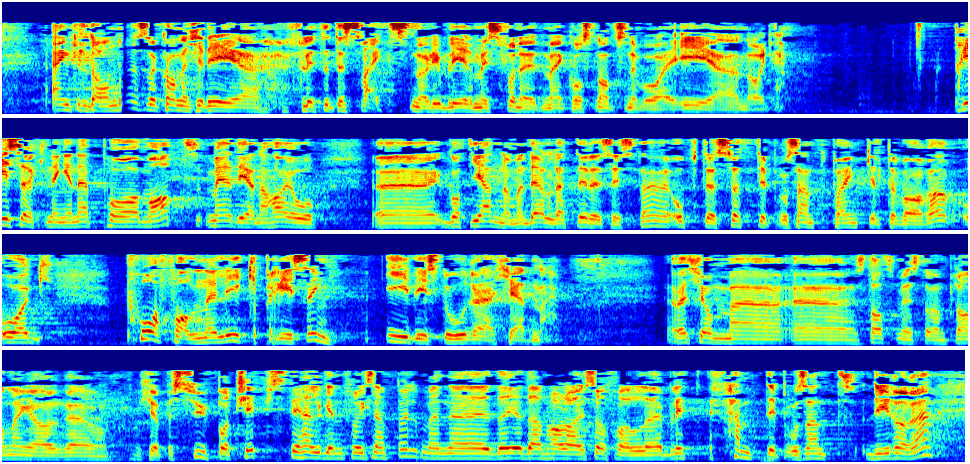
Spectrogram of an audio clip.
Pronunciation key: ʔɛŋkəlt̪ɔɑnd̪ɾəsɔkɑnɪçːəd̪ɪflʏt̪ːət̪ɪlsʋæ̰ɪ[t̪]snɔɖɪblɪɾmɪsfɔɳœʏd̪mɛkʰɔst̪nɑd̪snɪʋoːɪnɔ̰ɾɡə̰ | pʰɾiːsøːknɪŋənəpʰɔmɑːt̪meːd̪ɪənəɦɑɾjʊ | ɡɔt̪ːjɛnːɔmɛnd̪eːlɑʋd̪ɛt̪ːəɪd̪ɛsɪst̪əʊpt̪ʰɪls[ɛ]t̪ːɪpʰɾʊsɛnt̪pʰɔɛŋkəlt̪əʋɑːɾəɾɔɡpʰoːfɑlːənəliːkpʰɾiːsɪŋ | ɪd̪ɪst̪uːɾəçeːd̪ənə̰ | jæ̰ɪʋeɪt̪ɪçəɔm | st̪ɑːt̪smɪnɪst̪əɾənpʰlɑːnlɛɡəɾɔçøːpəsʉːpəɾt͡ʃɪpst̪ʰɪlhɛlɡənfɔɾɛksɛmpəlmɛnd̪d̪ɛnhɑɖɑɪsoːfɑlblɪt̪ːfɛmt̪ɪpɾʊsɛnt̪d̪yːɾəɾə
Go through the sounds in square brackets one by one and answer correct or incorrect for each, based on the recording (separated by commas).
correct, incorrect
